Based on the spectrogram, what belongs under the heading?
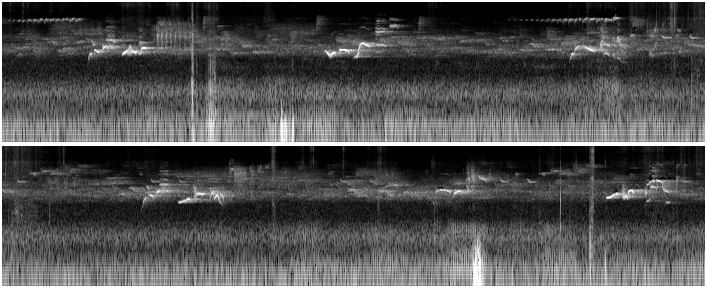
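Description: A songbird singing in short chirping phrases every five seconds or so, with a thin high trill twice. A few low thuds are heard, over a steady outdoor background hiss.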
